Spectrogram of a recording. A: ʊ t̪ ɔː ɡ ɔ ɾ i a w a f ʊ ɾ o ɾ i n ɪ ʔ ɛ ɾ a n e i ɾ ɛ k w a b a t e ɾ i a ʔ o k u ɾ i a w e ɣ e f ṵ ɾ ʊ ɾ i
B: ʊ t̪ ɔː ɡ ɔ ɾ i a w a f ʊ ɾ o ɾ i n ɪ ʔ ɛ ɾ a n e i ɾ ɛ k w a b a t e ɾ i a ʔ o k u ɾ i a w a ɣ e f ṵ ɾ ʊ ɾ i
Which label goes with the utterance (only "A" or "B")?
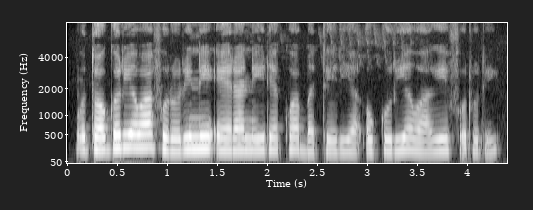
B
